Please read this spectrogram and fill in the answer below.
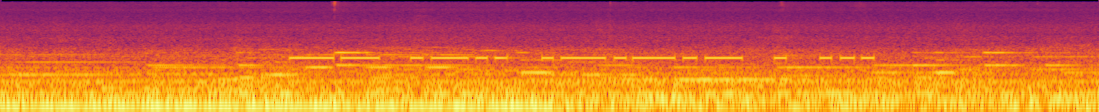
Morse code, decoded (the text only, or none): ML.ES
